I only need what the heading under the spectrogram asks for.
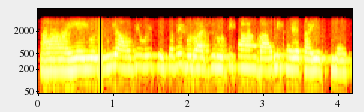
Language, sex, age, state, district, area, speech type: Sindhi, female, 30-45, Maharashtra, Mumbai Suburban, urban, conversation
